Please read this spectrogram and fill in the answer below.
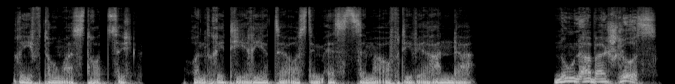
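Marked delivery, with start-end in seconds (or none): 5.6-6.6 shrill, very high-pitched, loud shouting. The father ends the argument with his son, shouting. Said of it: "schrie der Vater".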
